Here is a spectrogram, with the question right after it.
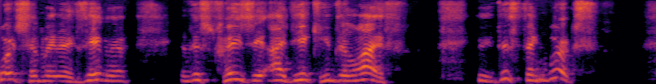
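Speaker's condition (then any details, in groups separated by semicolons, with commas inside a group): Cerebral palsy; affects speech and swallowing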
